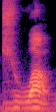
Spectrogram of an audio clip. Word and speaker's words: João: You're going to say João.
